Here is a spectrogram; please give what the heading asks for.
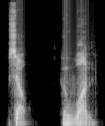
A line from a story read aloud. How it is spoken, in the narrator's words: Val snorted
